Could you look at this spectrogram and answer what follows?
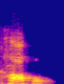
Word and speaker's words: Kopel: tonight is uh Hank Coppell and that's spelled k-o-p-e-l I'm absolutely convinced well it's pronounced the same as my name I'm convinced that if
